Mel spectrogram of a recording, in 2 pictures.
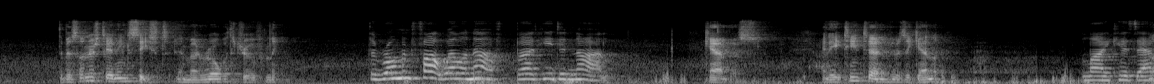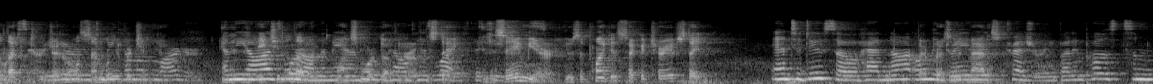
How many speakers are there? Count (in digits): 2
